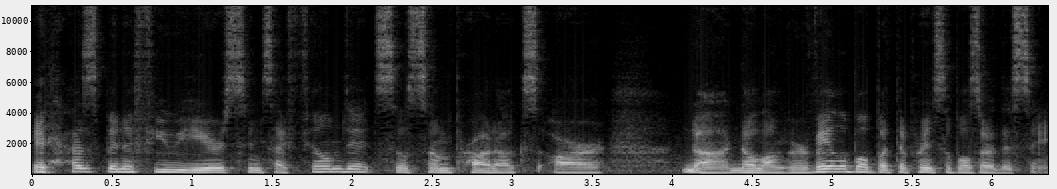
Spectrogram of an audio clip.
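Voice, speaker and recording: A woman speaks softly at a fairly quick pace, her pitch very deep and low. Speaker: craft instructor streaming live. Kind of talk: live stream craft demo chat. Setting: live stream. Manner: soft-spoken; hesitant, many fillers.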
